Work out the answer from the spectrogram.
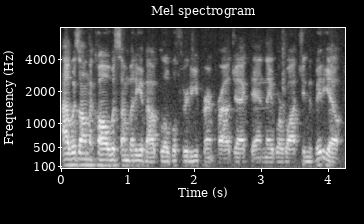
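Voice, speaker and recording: A man's voice: on the low side, fairly even intonation, quick pace, over a noisy crowd, rough recording. A man talking candidly and plainly in a casual group video call.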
